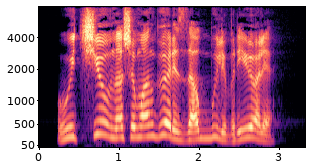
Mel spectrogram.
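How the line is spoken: Angry snapping. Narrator (Russian): Вновь взъелся коряга

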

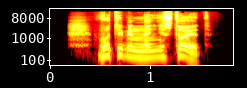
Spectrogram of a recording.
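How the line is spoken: Cheerful tone. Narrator (Russian): веселым тоном подхватил репортер

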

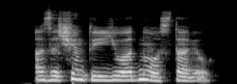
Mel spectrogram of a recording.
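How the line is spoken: Growled. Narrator (Russian): прорычал Райнер

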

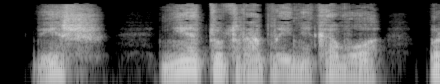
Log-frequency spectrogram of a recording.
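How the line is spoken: Whisper. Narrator (Russian): прошептал Тороп

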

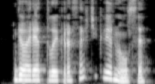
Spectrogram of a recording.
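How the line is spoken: Giggling. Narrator (Russian): хихикнула Ксения

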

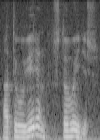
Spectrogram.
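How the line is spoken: Calm question. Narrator (Russian): спокойно спросил первый

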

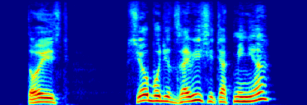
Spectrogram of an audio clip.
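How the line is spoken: Uncertain question. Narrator (Russian): неуверенно спросил Фло

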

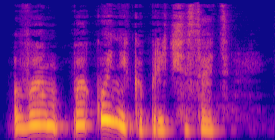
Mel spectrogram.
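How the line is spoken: Quiet inquiry. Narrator (Russian): тихо осведомилась Зина

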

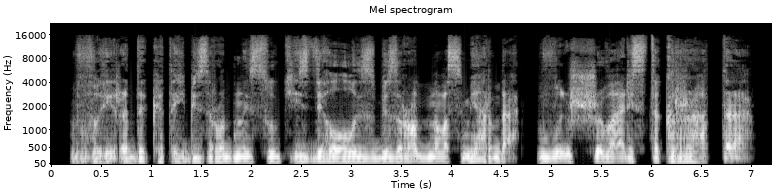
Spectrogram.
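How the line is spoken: Hissed through teeth. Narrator (Russian): сквозь зубы процедила Елена

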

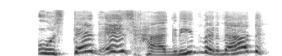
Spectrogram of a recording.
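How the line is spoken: Slow, very loud speech. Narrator (Spanish): dijo despacio y en voz muy alta, como si hablara con un sordo

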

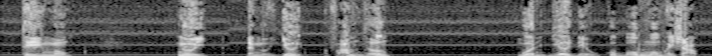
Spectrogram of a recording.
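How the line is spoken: Two old men shouting. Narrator (Vietnamese): Hai lão già cùng quát lên

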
